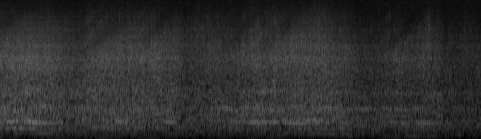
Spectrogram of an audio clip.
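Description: Super late model race cars roaring around Lancaster Motor Speedway, a continuous distant engine drone that rises and falls as the pack passes, with no voices.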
